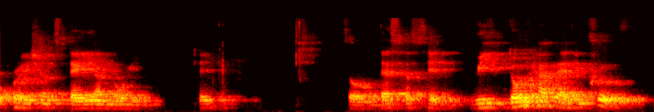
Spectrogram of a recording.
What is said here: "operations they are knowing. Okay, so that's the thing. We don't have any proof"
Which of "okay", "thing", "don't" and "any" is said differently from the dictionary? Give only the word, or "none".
thing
